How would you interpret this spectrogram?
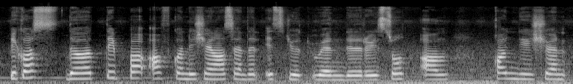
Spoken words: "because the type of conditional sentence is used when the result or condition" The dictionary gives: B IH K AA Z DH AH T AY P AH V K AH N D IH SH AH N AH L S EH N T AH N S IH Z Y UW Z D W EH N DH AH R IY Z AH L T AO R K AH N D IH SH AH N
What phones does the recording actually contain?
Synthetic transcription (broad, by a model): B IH K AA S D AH T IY P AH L K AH N D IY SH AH N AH L S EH N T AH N IH S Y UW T W EH N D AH R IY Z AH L T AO L K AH N D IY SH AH N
